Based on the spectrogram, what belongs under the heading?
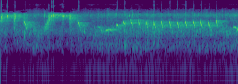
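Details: Kapas tembak (sooty-headed bulbul) singing as a master for training songbirds: high upswept notes, a short slurred whistle, then a fast even trill of repeated notes.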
